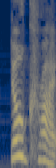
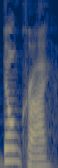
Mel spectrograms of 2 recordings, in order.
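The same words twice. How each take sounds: First: Said in the usual way. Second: Soft, gentle don't cry; quiet imitation of a comforter; hushed comforting quote. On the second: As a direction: say it softly, almost under the breath. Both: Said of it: "stand in front of the grieving mother and say".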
